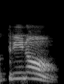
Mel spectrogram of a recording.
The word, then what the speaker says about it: তৃণ: যেমন তৃণ, দেখো তৃণ তয়ে রিকার, হ্যাঁ এখানে উচ্চারণ কি হয়ে যাচ্ছে তয় রফলা দীর্ঘইকার, মানে কি রিকারের উচ্চারণ হবে কি রফলাযোগ দীর্ঘইকার।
